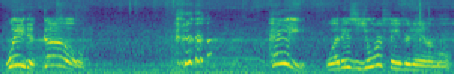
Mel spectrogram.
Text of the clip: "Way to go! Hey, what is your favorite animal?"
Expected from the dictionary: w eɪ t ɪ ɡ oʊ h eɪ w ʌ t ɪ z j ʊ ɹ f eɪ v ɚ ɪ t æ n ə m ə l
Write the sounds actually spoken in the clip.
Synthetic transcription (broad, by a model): w eɪ t ɪ ɡ oʊ h eɪ w ʌ t ɪ z j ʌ ɹ f eɪ v ɚ ɪ t æ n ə m l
